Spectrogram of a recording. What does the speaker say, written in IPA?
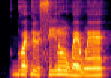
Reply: ɡʷ ɛ˦ ɗ ɨ˨ s i˦ ɾ ũ˦˨ w ɛ˧ w ɛ̃˦

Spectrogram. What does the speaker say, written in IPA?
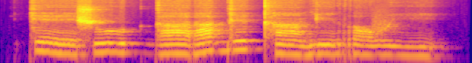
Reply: k eː˦˨ ʃ ũ˦ | ɡ aː˨ ɾ a˦ ɡ ɪ˦ kʰ ã˨ ɡ ĩ˨ r ɔ˨ v iː˨

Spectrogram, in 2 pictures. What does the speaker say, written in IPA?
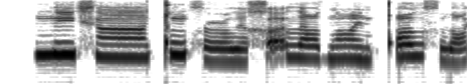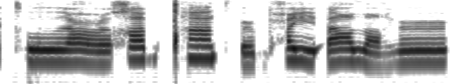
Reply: n ẽ˦ x ãː˧ ǃ õ˦ x ʕ o˨ ɪ̯ χ a̰˦ l a˦ dˤ ẽː˧ b qʼ oː˦ x ðˤ ɪ˨˦ kʰ oː˨ ə̯ ʕ ɵ˨ χ a˦ b ǃʰ ã˦ t͡sʼ ə˞˨ b ħ ɪː˦˨ ʔ a˦ ðˤ e˨ ɦ ə˞˦

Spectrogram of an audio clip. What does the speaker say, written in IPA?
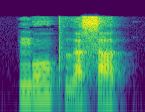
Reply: ŋ oː˥˩ pʰ ɯ˨˩ a̯ s a˨˩ t̚

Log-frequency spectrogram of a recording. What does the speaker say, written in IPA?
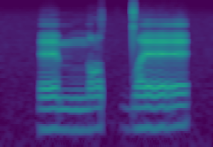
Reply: ɛ m n̪ u tˤ d̪ ɛ

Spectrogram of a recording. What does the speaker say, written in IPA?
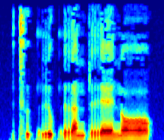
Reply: tʰ ɯ˥˩ k̚ r u˥˩ k̚ r a˩˦ n p r ɛː˨˩ n ɔː˧

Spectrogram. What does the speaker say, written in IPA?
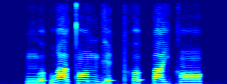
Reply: ŋ o˨ ʔ w a˥˧ t̪ ɔ̃˦ n ɡ e˨ ʔ pʰ o˦ ʔ p a˦ j k ɔ̃˦

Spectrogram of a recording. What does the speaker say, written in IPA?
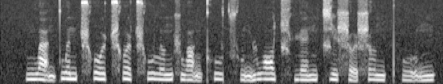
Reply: n̪ w a̰˨˩ n t̪ w ə˥˧ n ʈ͡ʂʰ o˥˧ ʊ̯ ʈ͡ʂʰ ɤ˥˩ ʈ͡ʂʰ u˥ l ɤ˧˥ ŋ ʂ w ɑ̰˨˩ ŋ kʰ u˥ t͡sʰ ʊ̰˨˩ ŋ ɻ w ɔ˥ t͡ɕʰ ɥ ɛ˧˥ n t͡ɕ i˥˩ ʂ ɤ̰˨˩ ʂ ɤ˥˩ ŋ pʰ ʊ̰˨˩˦ ŋ

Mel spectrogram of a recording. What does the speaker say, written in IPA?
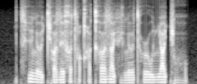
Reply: t͡sʰ i l ɘː cʰ ɐ z e x ɐ tʰ ɐ qʰ i kʰ ɐ z a fʲ o̤ l ɘː tʰ ɹ u ʎ a c ɔ̤

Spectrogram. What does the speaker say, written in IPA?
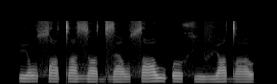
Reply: y w sˤ ʊ tˤ i z ɒ d͡z a w sˤ ɤ w ʔ o x i v y dˤ o

